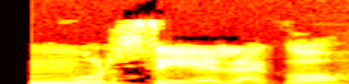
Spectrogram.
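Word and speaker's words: Murciélago: Mercielago.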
